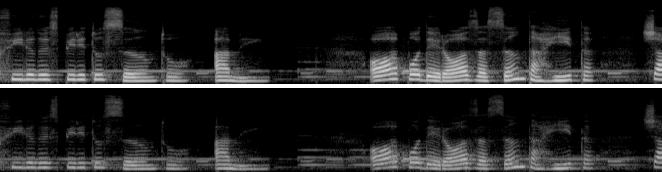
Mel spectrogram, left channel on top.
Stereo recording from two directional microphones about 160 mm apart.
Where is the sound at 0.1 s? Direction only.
40° left (ahead or behind).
